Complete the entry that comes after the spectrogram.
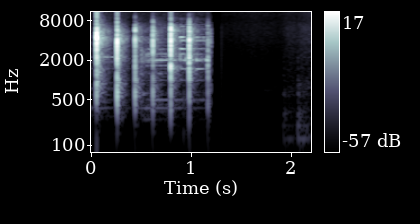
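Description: A short burst of applause welcoming a story-session tutor to analyse a short story: about seven sharp, evenly spaced claps in a steady rhythm lasting just over a second, then silence before a faint voice begins.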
